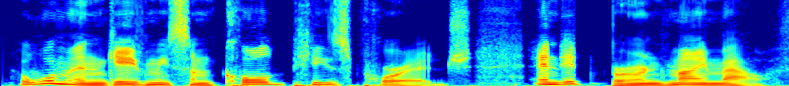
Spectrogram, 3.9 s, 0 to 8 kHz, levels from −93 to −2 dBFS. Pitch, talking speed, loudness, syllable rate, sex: 145 Hz, 200 wpm, -18 LUFS, 5.2 syllables/s, male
